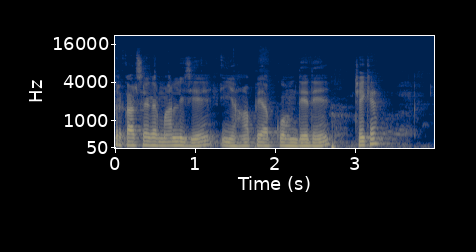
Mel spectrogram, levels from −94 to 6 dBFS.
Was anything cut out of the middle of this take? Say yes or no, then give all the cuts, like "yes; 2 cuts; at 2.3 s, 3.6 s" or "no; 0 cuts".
yes; 1 cut; at 2.8 s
